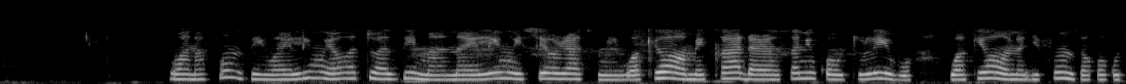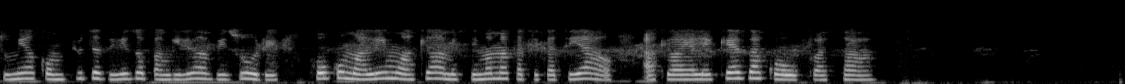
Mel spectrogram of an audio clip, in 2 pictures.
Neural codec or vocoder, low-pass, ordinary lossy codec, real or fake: none; 5.4 kHz; Opus, 16 kbps; real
